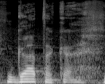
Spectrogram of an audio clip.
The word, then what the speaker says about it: Гатака: Короче, Гатака. Я даже проверил на, на Википедии ударение на первую А.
